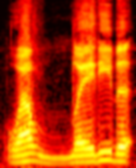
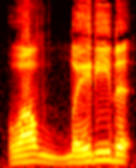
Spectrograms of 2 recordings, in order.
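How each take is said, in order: Both takes have the same delivery.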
